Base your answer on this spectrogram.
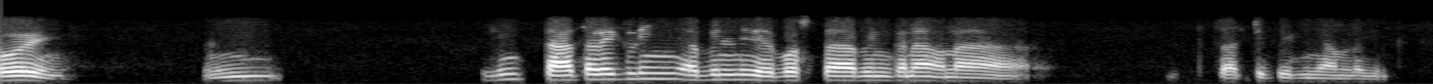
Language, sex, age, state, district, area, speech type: Santali, male, 30-45, West Bengal, Bankura, rural, conversation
